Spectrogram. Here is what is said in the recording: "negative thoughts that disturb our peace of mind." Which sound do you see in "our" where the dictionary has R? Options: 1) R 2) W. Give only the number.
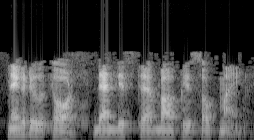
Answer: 2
